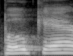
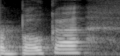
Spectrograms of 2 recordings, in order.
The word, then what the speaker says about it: bokeh: Depending on how you want to pronounce it, bokeh or bokeh, uh, bokeh comes from the Japanese word bokeh, which means blur or haze or bokeh aji, the blur quality. Uh, bokeh is pronounced bokeh or bokeh.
